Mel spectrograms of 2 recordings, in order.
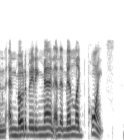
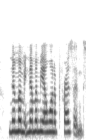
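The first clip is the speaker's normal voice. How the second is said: put-on high little two-year-old toddler voice; 6 semitones higher, 6 dB quieter than usual. Retelling her two-year-old refusing the kiss: imitating her two-year-old. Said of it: "He's like".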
